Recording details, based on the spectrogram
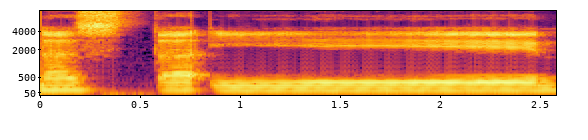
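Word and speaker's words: نستعين: Harus mengalir udaranya ketika membunyikan huruf sin. As wa iyaka nasta. Ain juga sama. Tadi juga sudah disinggung ain itu dari tengah tenggorokan bukan pangkal tenggorokan bukan.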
